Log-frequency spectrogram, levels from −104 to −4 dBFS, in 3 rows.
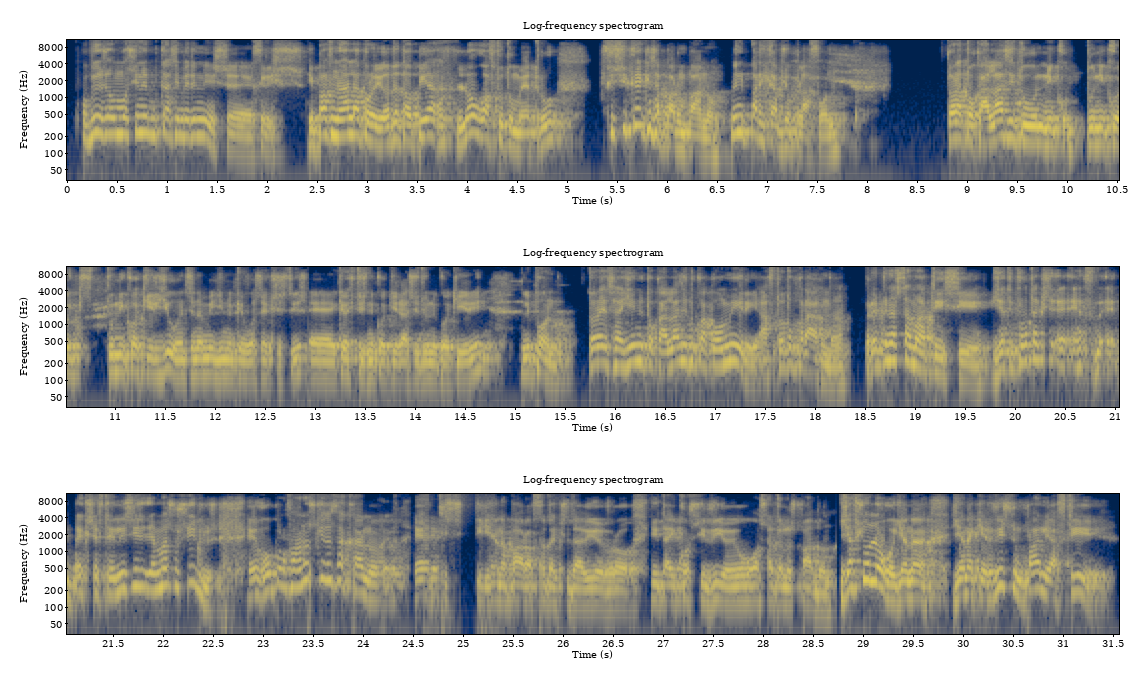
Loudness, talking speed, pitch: -24 LUFS, 200 wpm, 180 Hz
